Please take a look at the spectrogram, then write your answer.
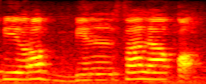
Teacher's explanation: Qul a'udzu birabbil falaq. Jadi huruf qaf di situ harus besar pantulannya, bunyi pantulannya. Harus jelas, ya. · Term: qalqalah kubra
